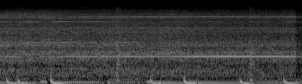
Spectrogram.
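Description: A Tefal X-Force Flex 15.60 Animal cordless stick vacuum cleaner runs continuously with a steady high motor whine. Regular low rhythmic thumps repeat about every half second, heard close up and without speech.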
